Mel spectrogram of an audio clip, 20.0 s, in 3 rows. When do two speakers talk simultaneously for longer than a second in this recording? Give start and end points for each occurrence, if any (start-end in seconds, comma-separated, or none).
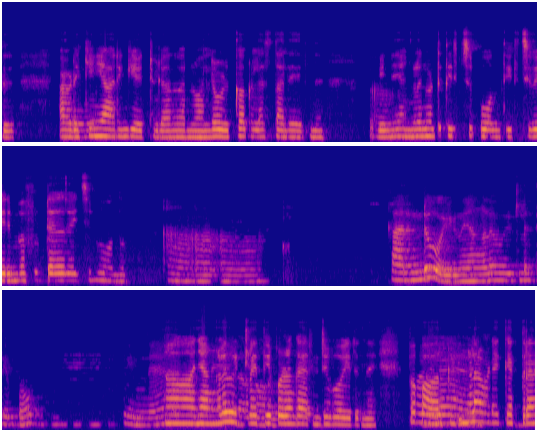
15.8-17.3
